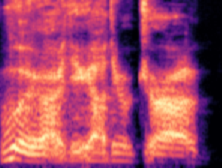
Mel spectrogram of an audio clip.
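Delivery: loud, rough voice. Agreeing after being teased, trying the film hero's voice: Batman voice impression. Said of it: "Batman's voice is less distracting".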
